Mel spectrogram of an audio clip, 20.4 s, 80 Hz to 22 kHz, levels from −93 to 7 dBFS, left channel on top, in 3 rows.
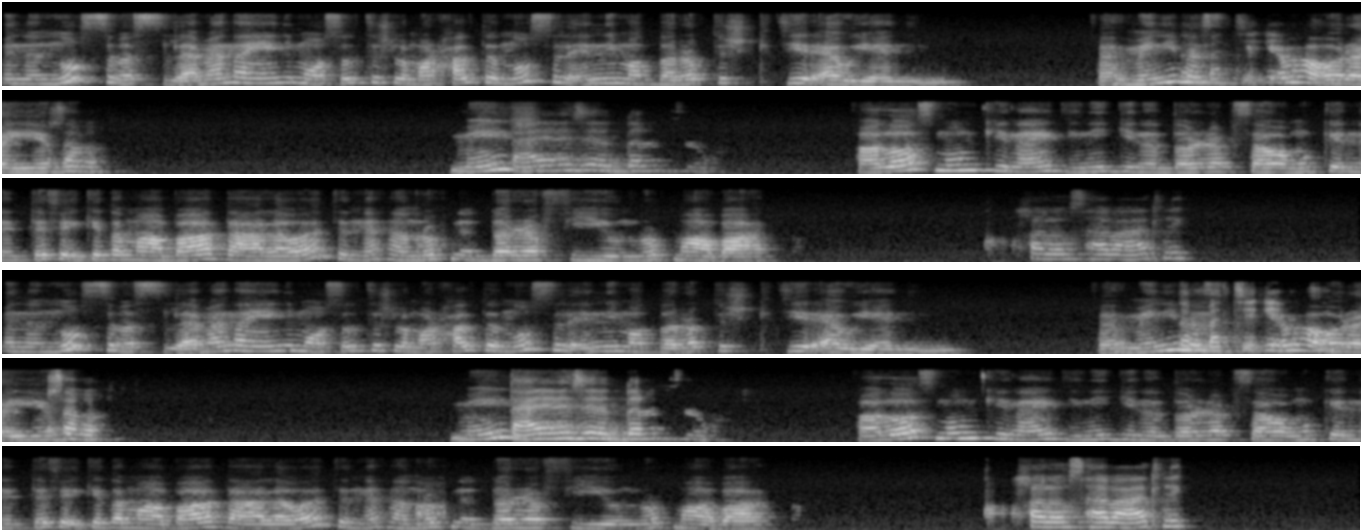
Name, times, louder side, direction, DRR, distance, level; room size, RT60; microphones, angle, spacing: voice 1, 0.0-4.8 5.5-6.1 6.3-7.3 9.0-9.4 11.1-17.4, left 1 dB, 35° left, 0.7 m, -22 dB
voice 2, 5.9-6.7 7.1-7.3 9.3-10.4 15.7-15.8 18.5-19.5, right 9 dB, 85° right, 0.3 m, -23 dB
2.8 x 2.4 x 2.4 m
head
